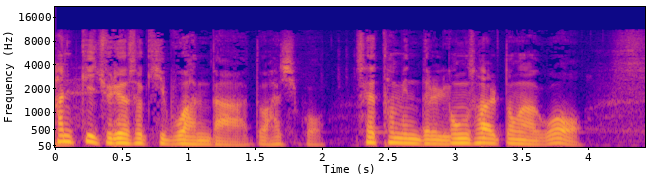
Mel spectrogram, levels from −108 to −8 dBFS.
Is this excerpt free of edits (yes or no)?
no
